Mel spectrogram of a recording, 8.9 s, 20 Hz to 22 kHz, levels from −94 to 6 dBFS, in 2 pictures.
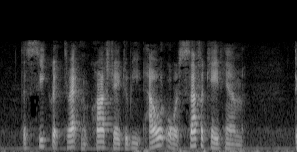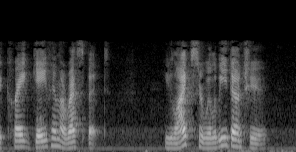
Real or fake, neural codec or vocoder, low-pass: real; none; 7.2 kHz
